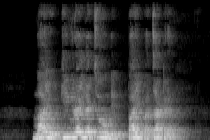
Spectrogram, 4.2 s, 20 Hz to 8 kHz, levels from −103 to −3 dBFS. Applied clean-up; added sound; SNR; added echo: none; none; none; reverberation time 0.9 s.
